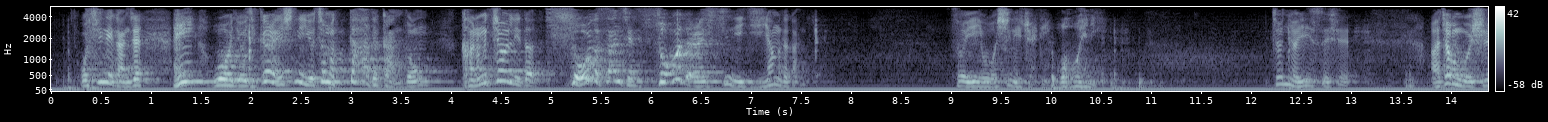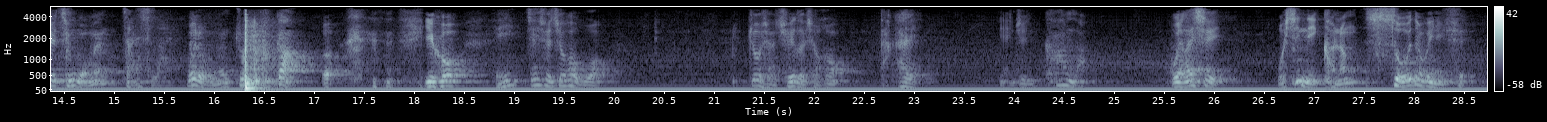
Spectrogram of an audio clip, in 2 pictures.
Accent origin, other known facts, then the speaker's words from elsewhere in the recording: South Korea; Chinese is a second language; moved away as an adult; also born or lived in Beijing, China / United States; now in Los Angeles, United States; 其实我不算是中国人，但是我在北京生活了超过十年啊，还有两年之前回到洛杉矶，我是韩国出生的，还有在韩国生活了差不多20多年，以后移民到美国，啊，还有在美国生活了20多年。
